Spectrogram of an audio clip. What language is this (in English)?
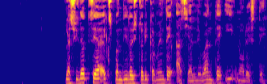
Spanish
